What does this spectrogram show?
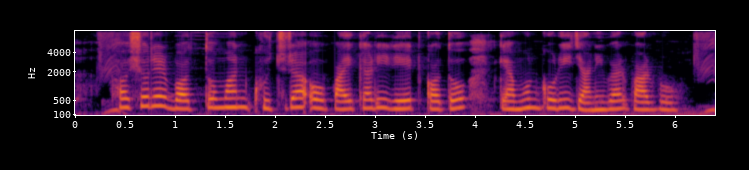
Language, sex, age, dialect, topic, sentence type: Bengali, female, 18-24, Rajbangshi, agriculture, question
